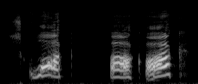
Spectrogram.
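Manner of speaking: very high, loud parrot squawking; parrot squawks. A narrator's reading. Parrot Igor squawking through the library door, loud. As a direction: screech like an excited parrot.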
